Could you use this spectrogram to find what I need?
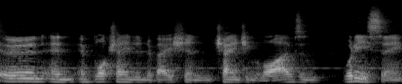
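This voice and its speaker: Moderately paced speech from a man against noticeable background noise. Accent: Australian. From Australia and New Zealand. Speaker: interviewer. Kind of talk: interview.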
